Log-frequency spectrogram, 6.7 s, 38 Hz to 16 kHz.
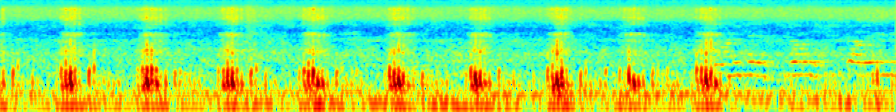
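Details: Contented female cat purring as she is cuddled: low rhythmic rumbling pulses roughly every 0.6 seconds, ending with a brief higher voiced sound over the last second.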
